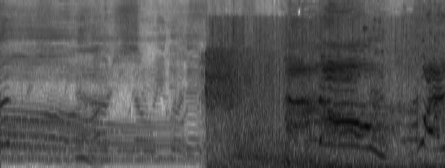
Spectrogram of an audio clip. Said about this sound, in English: Exploding!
